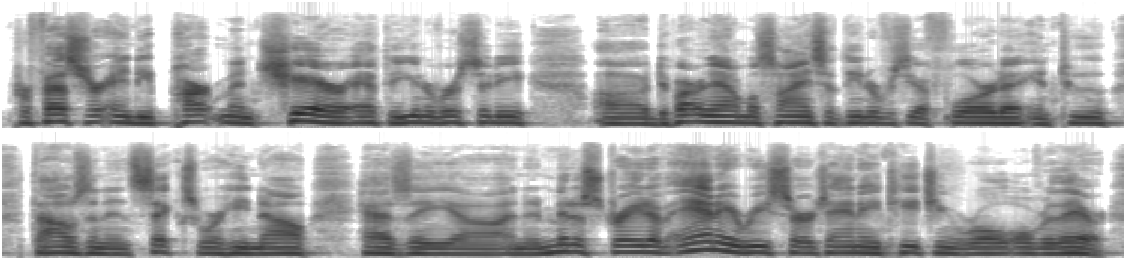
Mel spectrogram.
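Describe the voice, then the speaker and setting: A man's voice: on the high side, steady tone, quick pace, no room sound. A man hosting a webinar, introducing the guest speaker in a hesitant way with frequent "uh" fillers. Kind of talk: formal introduction.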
